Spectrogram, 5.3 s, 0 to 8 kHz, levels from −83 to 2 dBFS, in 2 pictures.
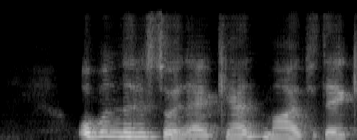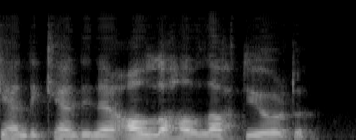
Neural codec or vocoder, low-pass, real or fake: codec, 16 kHz, 0.7 kbps, FocalCodec; 7.2 kHz; fake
